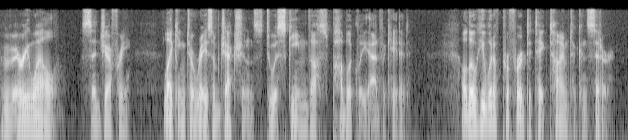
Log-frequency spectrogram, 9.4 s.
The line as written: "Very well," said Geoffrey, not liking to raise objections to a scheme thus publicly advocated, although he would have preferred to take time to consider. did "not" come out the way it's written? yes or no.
no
